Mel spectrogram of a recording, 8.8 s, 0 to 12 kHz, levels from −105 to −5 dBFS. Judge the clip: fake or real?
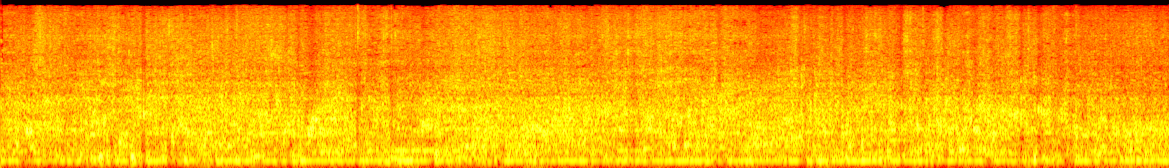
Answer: fake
